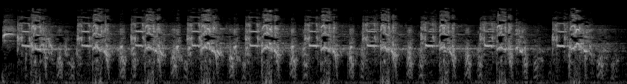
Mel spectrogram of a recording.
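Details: Grey francolin calling: loud, harsh squawking notes with a strong high ring, delivered in quick, rhythmic repeated bursts roughly every half second throughout.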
